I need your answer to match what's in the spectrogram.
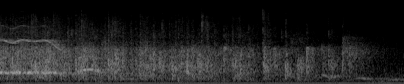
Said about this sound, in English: Come on, let's give him another round of applause and a cheer.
